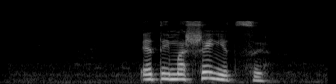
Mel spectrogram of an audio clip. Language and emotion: Russian, neutral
